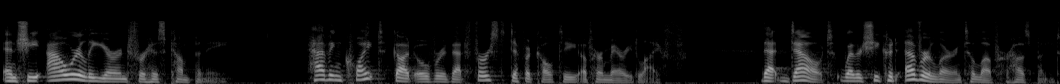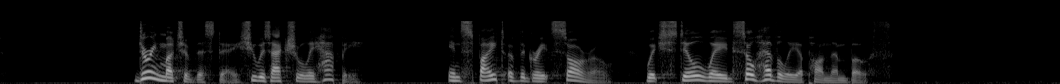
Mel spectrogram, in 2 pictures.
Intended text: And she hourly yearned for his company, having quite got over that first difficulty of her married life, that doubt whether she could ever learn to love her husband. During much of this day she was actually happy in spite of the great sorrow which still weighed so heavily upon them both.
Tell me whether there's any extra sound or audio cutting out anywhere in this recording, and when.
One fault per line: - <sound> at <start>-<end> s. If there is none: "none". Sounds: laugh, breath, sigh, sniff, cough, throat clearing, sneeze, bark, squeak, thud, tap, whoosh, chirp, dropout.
none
